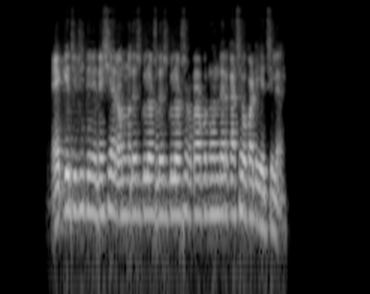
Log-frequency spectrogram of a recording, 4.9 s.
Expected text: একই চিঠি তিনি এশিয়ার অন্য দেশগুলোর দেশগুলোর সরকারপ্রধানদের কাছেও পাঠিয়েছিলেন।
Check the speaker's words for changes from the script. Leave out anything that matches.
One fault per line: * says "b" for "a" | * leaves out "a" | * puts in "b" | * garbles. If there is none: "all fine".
all fine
